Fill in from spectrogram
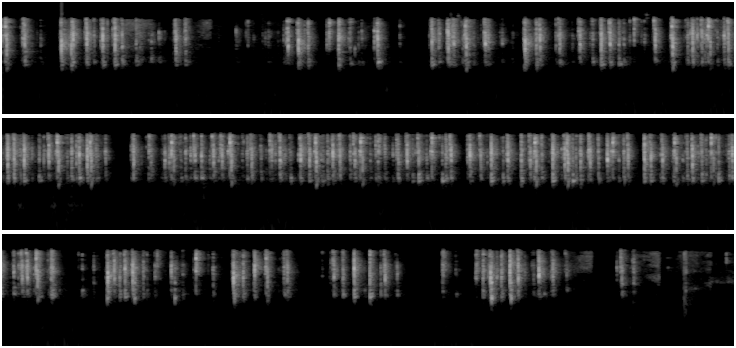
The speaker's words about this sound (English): have you happened to get a new keyboard recently? It wasn't recently, but I did get a new keyboard a while ago. But But yes, I think you heard that it's a mechanical keyboard. Yes. Cherry blue, maybe?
